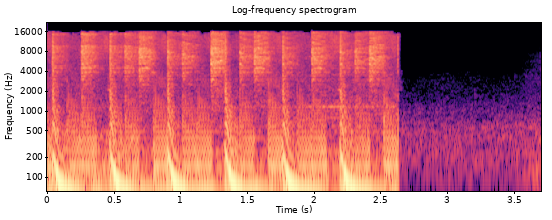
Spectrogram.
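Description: Upbeat music with a strong beat plays from a car radio, then cuts off abruptly.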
